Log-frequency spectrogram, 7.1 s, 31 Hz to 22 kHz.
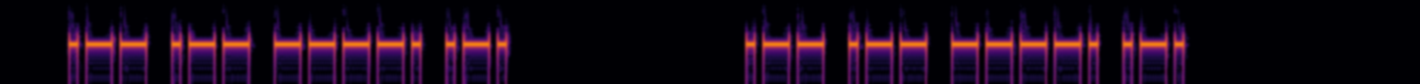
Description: Morse code, heard as a keyed tone, about 28 wpm, 700 Hz. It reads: WW9R WW9R
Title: Call Signs Repeated 3x - 28wpm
